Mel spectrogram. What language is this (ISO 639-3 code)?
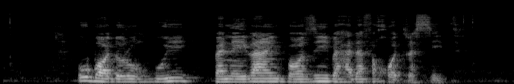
fas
